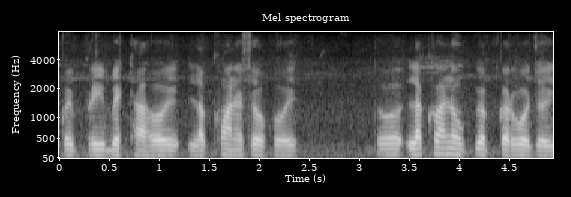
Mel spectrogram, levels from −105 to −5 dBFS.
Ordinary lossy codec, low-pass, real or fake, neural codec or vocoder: none; none; real; none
